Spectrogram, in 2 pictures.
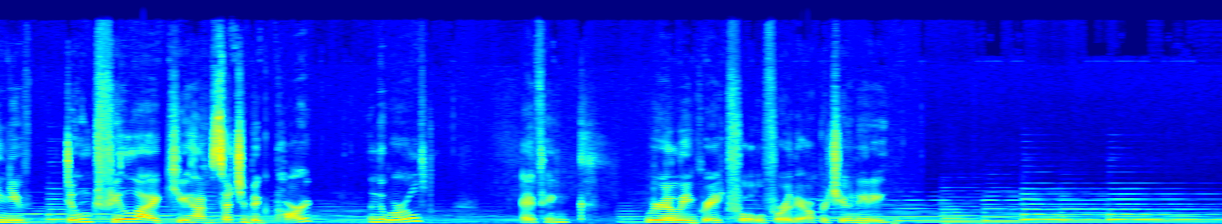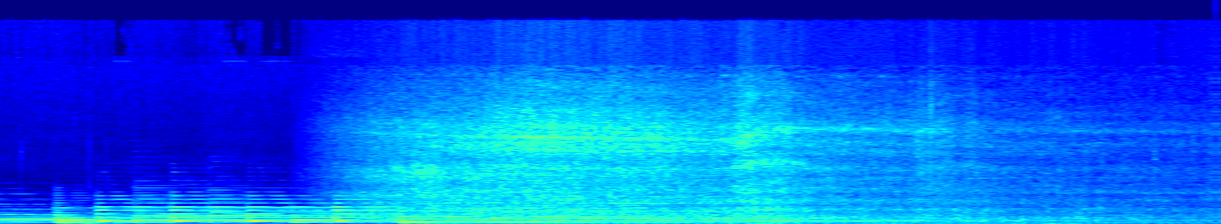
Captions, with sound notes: you don't feel like you have such a big part in the world. I think we're really grateful for the opportunity. (gentle piano music) (truck whirs)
